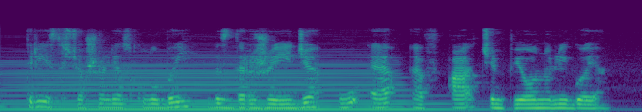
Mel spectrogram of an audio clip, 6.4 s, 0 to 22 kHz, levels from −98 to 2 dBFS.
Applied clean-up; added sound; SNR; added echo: none; Bowed string instrument; 8 dB; none.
